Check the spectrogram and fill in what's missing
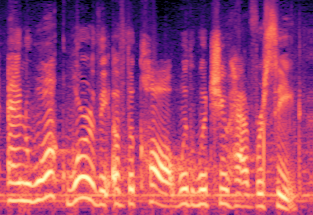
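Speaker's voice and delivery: normal talking voice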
